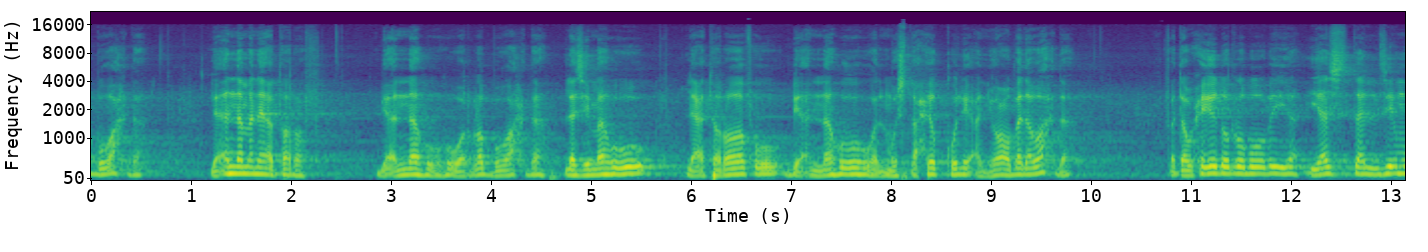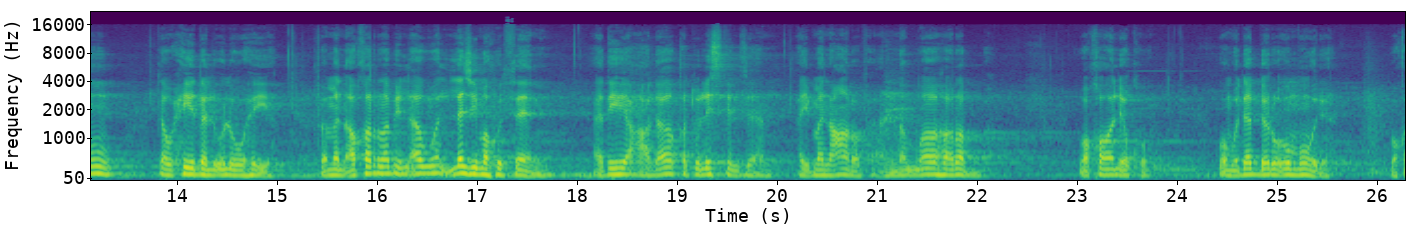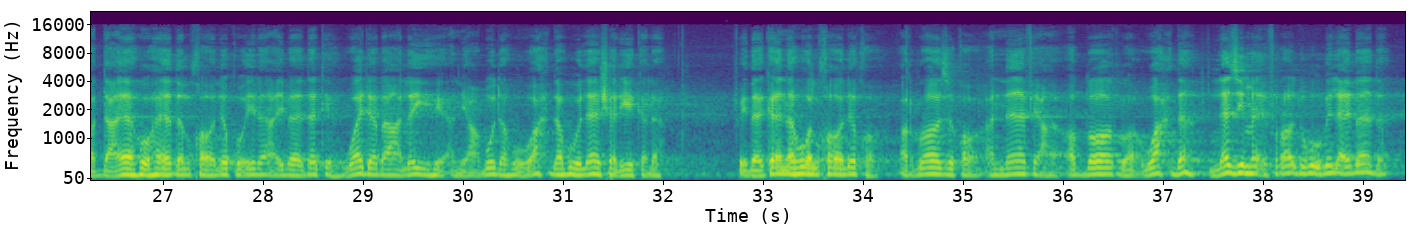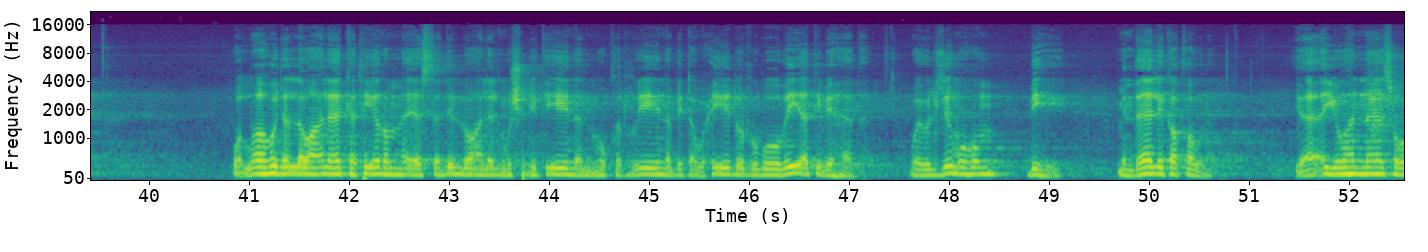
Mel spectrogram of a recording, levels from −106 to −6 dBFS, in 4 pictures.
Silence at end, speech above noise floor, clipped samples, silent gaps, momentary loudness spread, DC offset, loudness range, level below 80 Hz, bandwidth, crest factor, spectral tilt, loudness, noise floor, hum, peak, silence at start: 0 s; 31 dB; under 0.1%; none; 13 LU; under 0.1%; 4 LU; -52 dBFS; 14.5 kHz; 20 dB; -6 dB/octave; -20 LUFS; -50 dBFS; none; 0 dBFS; 0 s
